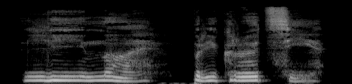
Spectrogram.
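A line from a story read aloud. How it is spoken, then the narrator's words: Curt hoarse wheeze, man. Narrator (Russian): отрывисто просипел мужчина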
